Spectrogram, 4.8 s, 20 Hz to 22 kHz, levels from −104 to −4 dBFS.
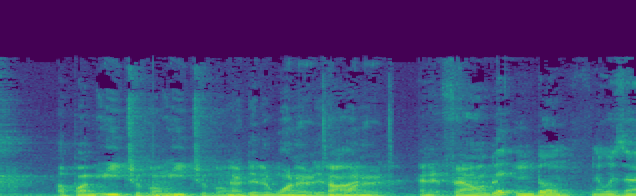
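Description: From 1.15 s to 2.95 s there is a doubled audio track, likely because the sound was captured a second time through a slower path or because an edit left two copies out of step. A full-band copy trails the original by about half a second, around 5 dB quieter, so everything is heard twice. The repeat has no decay or room colour, and it cuts in and out abruptly at the edges of that span.

From 3.73 s to the end of the clip there is a section at the wrong speed, likely because an editor or player fitted this part to the wrong clock. It runs 1.43 times faster than it was recorded, and because speed and pitch move together, the sound jumps up by roughly seven semitones the instant the section begins. The final stretch sounds high and hurried compared with what comes before it.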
